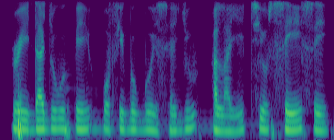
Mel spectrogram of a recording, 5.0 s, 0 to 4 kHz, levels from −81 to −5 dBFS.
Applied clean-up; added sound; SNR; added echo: neural mask model DeepFilterNet 3.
